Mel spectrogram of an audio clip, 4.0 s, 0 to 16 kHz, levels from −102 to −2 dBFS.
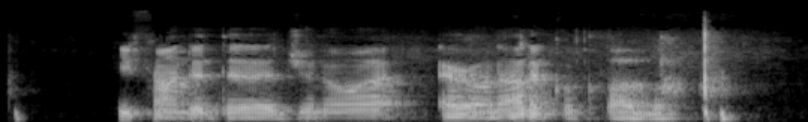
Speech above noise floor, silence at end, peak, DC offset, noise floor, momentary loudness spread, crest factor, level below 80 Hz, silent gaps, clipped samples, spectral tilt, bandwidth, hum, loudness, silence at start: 35 dB; 0.35 s; -2 dBFS; under 0.1%; -67 dBFS; 7 LU; 32 dB; -66 dBFS; none; under 0.1%; -5 dB/octave; 10.5 kHz; none; -32 LUFS; 0.05 s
